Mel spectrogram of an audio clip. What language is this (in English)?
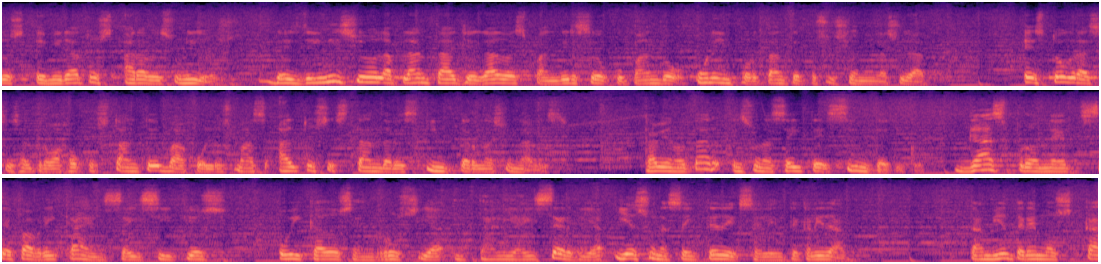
Spanish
